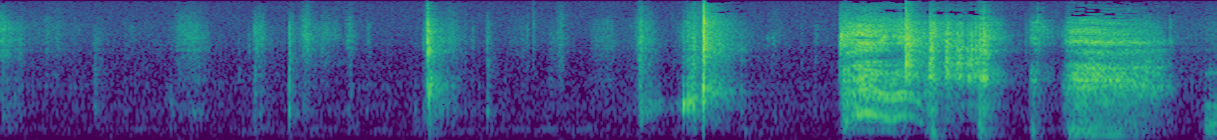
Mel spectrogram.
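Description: A plastic lid twists and pops off a tub.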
